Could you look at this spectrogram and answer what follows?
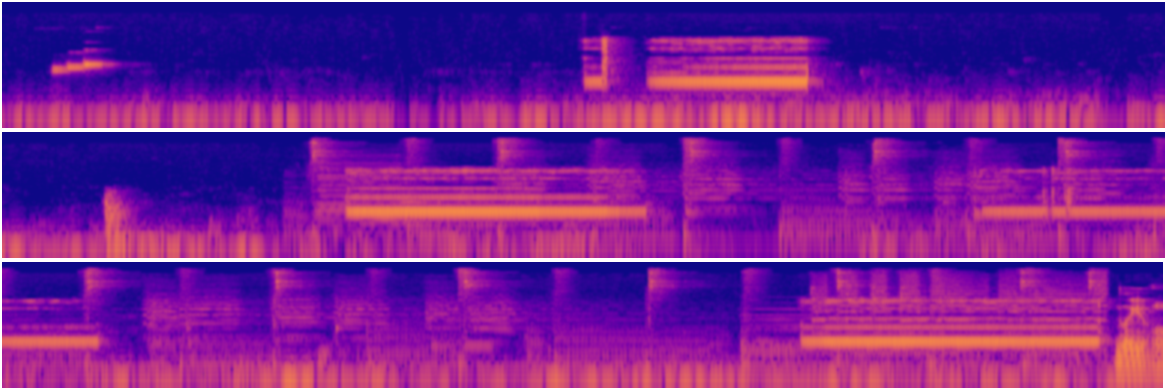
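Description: A phone call to Toei Animation rings out in repeated short bursts of a bright electronic ringing tone, separated by brief pauses, over faint room noise.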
